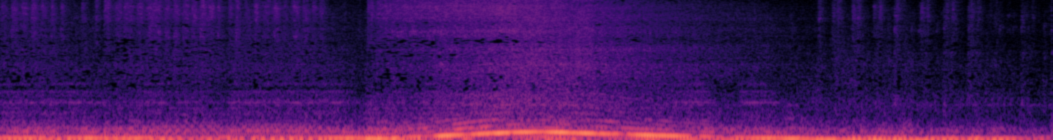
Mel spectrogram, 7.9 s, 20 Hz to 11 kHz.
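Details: Nissan SR20 low-port after sitting over three days, IAC and ARV clean, plugs and wires nearly new: revs climb and fall unevenly, surging while held near full throttle until it stalls. Normalises after about 3–5 minutes. Unstable idle, cause unknown.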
